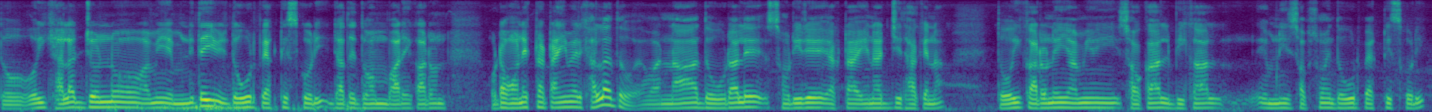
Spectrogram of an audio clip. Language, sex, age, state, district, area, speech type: Bengali, male, 18-30, West Bengal, Darjeeling, urban, spontaneous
